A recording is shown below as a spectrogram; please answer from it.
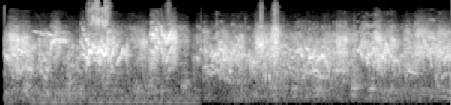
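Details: Budgerigars in an aviary set in a forest environment, a dense flock chatter of overlapping warbles, squeaks and chirps running without pause; a faint low hum sounds through the first second.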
